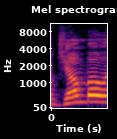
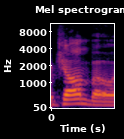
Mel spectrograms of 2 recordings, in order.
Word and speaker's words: jambo: Yeah, we'll jumbo it up. Jumbo, jumbo. Or jambo, as I should say. Say it right.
